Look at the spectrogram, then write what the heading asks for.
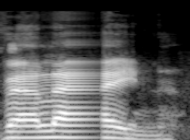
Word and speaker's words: Verlaine: english um it's uh rain rhymes with verlaine and there's a slight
